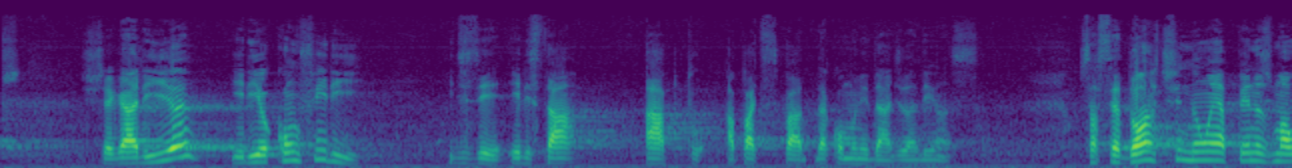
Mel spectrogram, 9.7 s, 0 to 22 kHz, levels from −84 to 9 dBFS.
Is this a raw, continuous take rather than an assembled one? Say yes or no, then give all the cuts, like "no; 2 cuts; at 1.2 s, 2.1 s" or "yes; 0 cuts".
no; 1 cut; at 6.0 s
